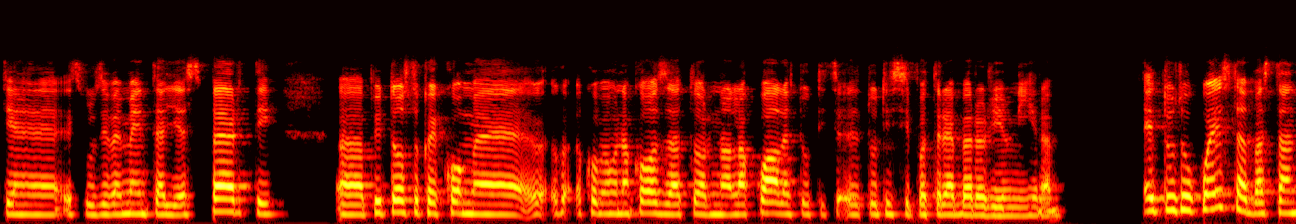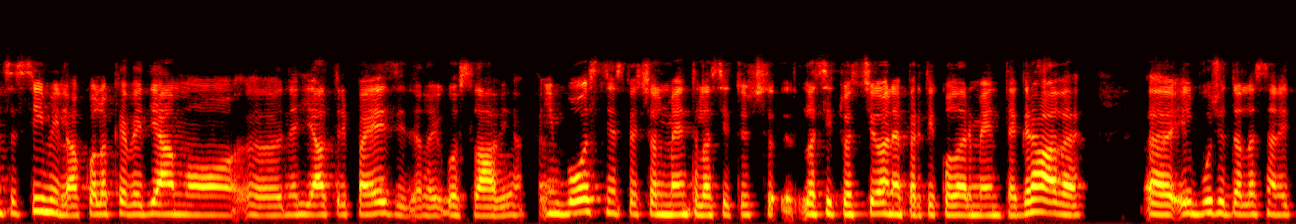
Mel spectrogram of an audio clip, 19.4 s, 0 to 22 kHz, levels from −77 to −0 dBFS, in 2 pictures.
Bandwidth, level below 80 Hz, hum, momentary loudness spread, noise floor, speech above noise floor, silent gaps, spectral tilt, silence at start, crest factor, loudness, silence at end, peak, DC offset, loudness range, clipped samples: 8 kHz; -68 dBFS; none; 9 LU; -74 dBFS; 52 dB; none; -5 dB/octave; 0.05 s; 18 dB; -22 LUFS; 0.05 s; -4 dBFS; under 0.1%; 3 LU; under 0.1%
